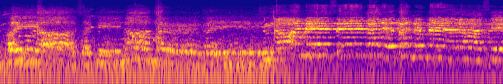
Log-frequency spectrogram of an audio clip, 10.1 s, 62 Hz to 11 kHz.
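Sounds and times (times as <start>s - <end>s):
men chanting over loudspeaker: 0.1s - 10.0s.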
